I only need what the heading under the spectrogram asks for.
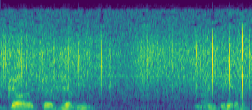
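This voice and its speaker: An actor playing a frail, remorseful, lovelorn old uncle in an old radio drama, halting and emotional. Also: male voice, a little high, close to an everyday voice. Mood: remorseful, tender. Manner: halting, emotional, repeating words. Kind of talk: 1940s radio drama acting. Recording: muffled, crackly old radio broadcast.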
